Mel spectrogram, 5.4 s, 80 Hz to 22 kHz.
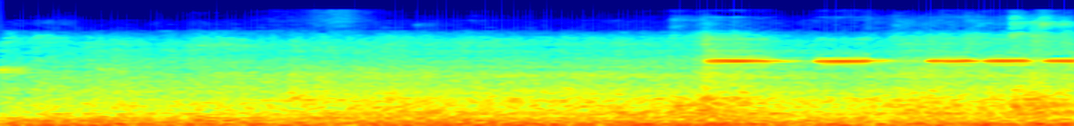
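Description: Taiwan Railway EMU3000 electric train approaching through the tunnel into an underground platform: a steady low rumble. From about three and a half seconds in, a thin high whine starts and stops repeatedly over it.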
